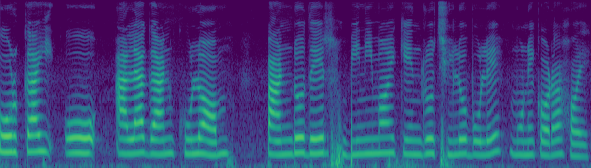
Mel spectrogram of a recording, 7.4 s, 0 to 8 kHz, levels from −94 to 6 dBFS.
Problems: none marked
